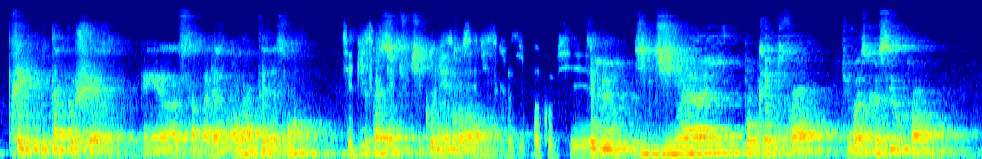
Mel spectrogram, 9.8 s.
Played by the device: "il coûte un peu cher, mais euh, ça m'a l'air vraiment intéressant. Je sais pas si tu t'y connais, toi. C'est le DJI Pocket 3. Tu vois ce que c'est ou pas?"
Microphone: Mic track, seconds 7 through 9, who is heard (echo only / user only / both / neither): echo only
